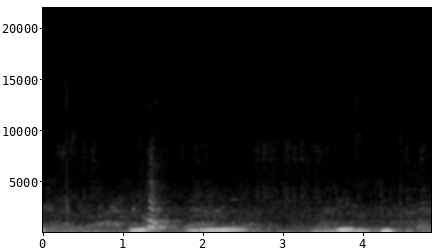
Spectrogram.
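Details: Siamangs at the Columbus Zoo in May 2017 call with low, drawn-out hoots and a quick swooping whoop that rises and falls.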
